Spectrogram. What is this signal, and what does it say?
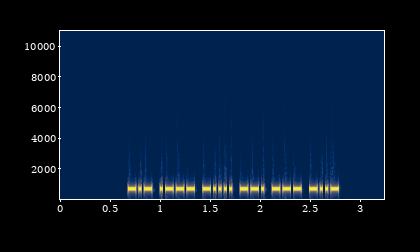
Morse code, heard as a keyed tone, about 57 wpm, 700 Hz. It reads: KJ6GOX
